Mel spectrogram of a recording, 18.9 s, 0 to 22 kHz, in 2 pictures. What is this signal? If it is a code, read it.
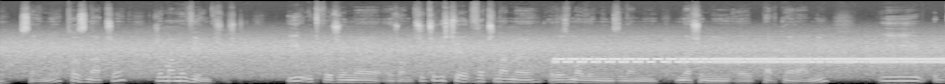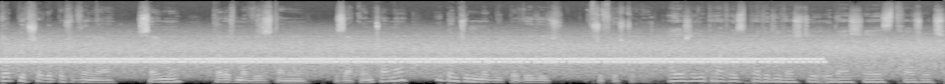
NAVTEX (SITOR-B), 100 baud, 170 Hz shift, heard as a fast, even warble, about 1150 Hz centre, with radio static. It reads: 93430 80564 04478 86637 33428 51354 30038 29850 76999 56392 63788 15320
